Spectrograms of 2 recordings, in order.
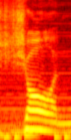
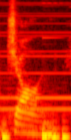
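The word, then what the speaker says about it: J'onn: No And his name is Jean, not Jean. Not John. It's J apostrophe O N.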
